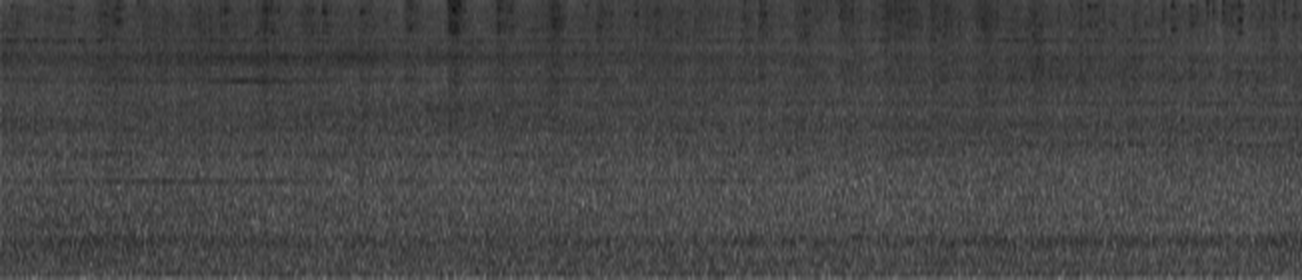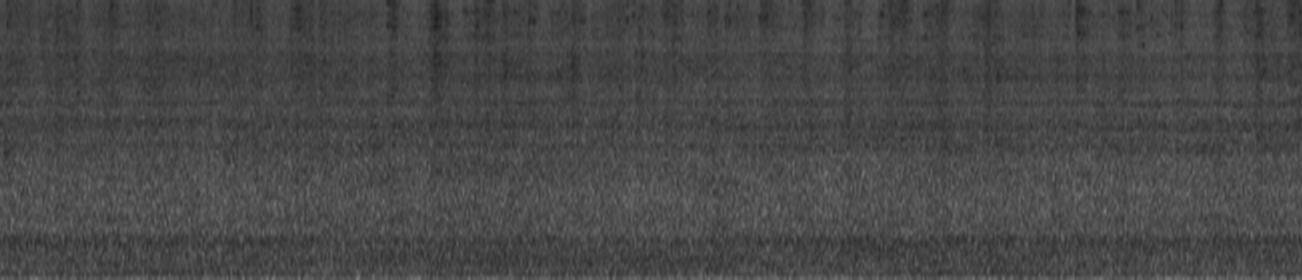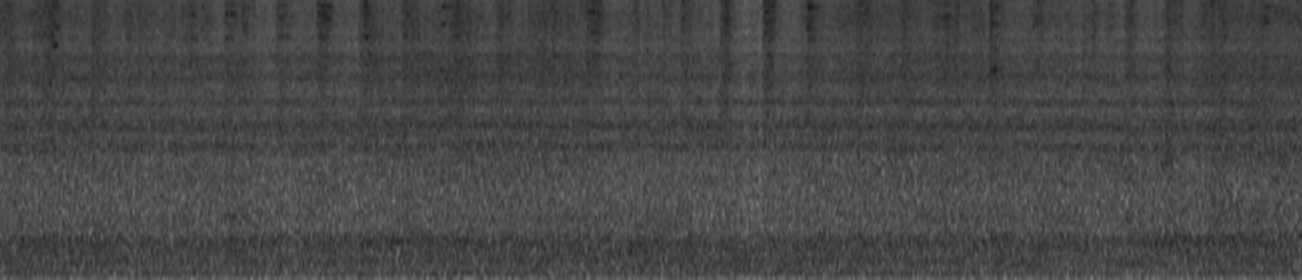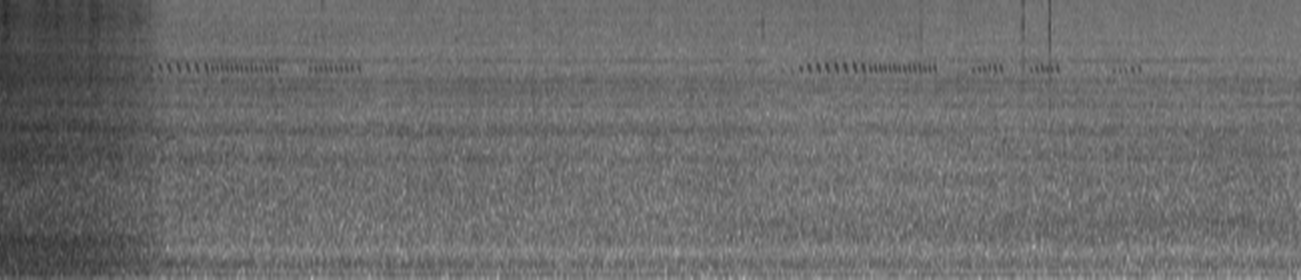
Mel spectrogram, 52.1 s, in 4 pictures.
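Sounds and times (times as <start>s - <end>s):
wheels clicking over rail joints: 0.0s - 41.0s
steel wheels rumbling on rail: 0.0s - 52.0s.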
